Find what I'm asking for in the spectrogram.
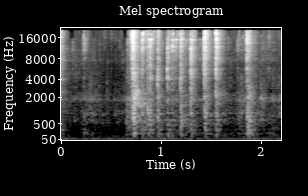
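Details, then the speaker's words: Specialized Hot Rock rear derailleur (new cables, shifter, straightened hanger) limit screw pushed in too far: a quick run of sharp clicks as the chain rubs, then jumps onto the next cog. Overshifting from improper spacing; the fix is backing the screw out. "and so now it jumped all the way to the next gear because I have it pushed over just entirely too far so that's improperly spaced"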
